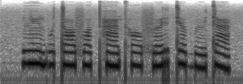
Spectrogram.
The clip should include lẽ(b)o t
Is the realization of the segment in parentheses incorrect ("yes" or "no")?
no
